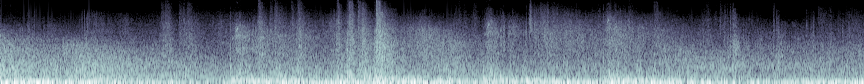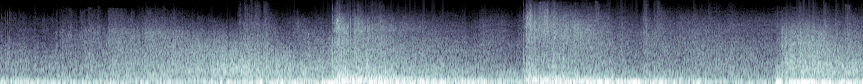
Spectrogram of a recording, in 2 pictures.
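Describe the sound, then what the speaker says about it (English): Big naval guns on a battleship fire in Ultimate Admirals: Dreadnoughts, a steady rumble of distant gunfire broken by several heavy, booming salvos near the end. "I need the big guns to actually score some penetrating hits on the main belt if I want to sink her"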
